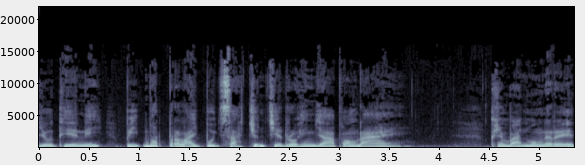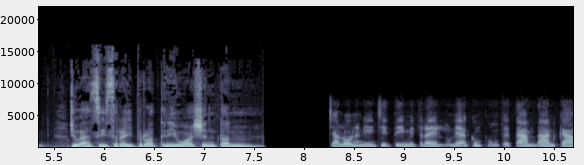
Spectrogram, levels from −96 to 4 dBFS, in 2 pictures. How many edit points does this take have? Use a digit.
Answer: 2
